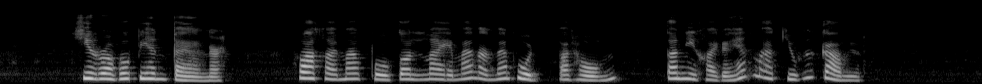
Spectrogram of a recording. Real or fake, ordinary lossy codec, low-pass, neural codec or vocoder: fake; none; none; autoencoder, 22.05 kHz, a latent of 192 numbers a frame, VITS, trained on one speaker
